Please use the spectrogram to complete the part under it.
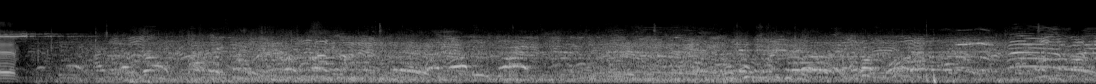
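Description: A crowd of spectators chants and cheers in an open stadium.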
